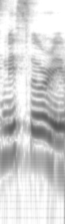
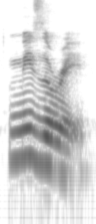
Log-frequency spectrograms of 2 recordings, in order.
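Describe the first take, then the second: First: The word has its standard Missouri sound. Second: The word sounds like the word misery. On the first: The speaker calls it right. "but it's Missouri, right?" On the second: The speaker calls it wrong. "she always said Missouri. Like i- it's something in misery"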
